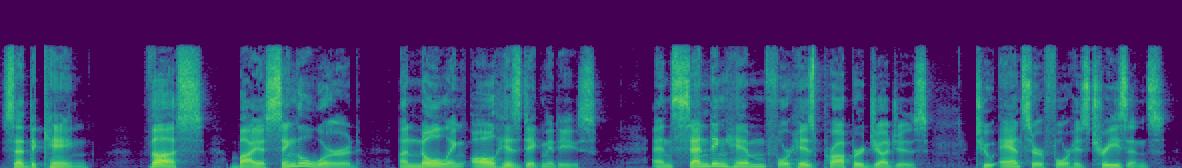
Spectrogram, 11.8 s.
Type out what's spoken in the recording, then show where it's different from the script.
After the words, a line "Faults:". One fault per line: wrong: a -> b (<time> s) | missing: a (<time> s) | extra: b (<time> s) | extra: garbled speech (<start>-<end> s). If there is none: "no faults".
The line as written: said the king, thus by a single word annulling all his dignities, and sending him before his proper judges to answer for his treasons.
said the king, thus by a single word annulling all his dignities, and sending him for his proper judges to answer for his treasons.
Faults:
wrong: before -> for (7.6 s)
